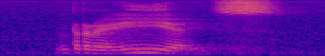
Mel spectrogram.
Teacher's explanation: en reíais la mayor fuerza de voz está en la i. Y esta es una vocal cerrada.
